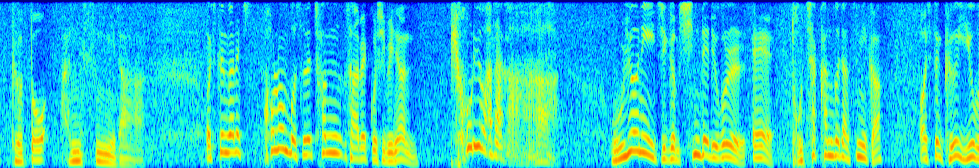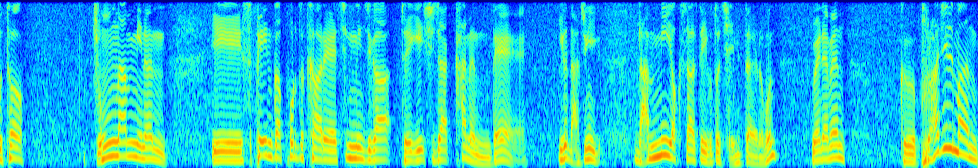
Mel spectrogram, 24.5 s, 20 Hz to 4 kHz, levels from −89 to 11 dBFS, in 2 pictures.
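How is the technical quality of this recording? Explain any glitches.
The recording has one fault, and it runs from start to end: gain pumping.

Throughout, the gain swings by around 10 dB, pulling loud and soft parts closer in level and squashing the sound. This is likely caused by gain set far too high, with a fast limiter clamping every loud sound. On a waveform, peaks look flattened and gaps filled in. On a spectrogram, the noise floor brightens between phrases.

The room noise sits about 33 dB below the speech. Nothing appears above 4 kHz, which matches the band edge of the G.711 call codec.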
